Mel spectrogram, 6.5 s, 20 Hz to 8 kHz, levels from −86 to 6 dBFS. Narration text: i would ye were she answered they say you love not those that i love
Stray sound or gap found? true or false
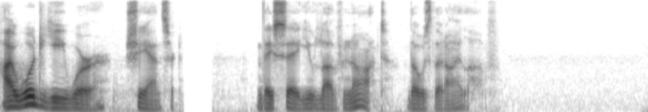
false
